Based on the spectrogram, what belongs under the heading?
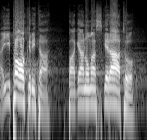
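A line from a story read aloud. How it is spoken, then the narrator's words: Shouted by others. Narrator (Italian): gridavano altri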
